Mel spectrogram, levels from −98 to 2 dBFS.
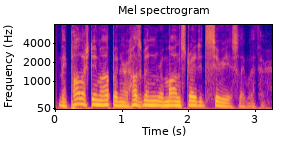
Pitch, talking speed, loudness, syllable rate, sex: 135 Hz, 200 wpm, -14 LUFS, 6.1 syllables/s, male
